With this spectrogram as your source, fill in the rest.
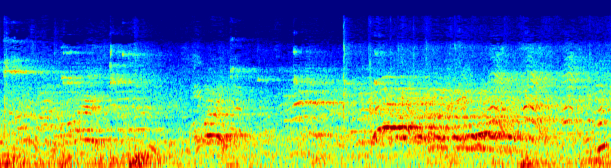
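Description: Spectators call out and chatter in an echoing gym.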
